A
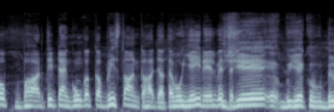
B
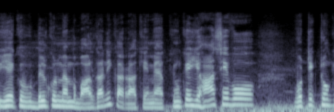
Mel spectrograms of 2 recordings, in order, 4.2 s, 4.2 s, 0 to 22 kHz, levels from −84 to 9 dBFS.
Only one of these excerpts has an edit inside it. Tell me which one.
B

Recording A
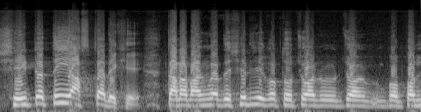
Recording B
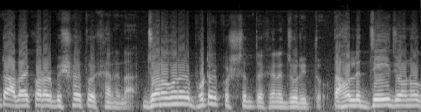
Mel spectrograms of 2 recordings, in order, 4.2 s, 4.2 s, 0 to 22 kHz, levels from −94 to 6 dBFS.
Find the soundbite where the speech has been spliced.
B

